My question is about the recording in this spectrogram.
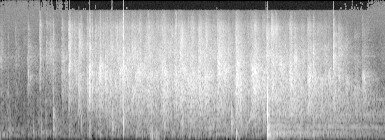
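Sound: round of applause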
